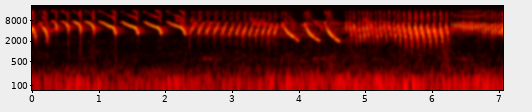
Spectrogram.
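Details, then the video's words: Canary song of loud, clear whistles, each swooping steeply down, repeated about three times a second, then changing into buzzy rapid trills and a sharp high roll. "Quem disse que o canário preguiçoso não pode soar?"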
